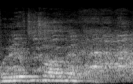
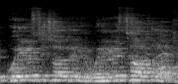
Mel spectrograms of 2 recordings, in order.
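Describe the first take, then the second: First: Mock straight guy, louder. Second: Mock straight guy. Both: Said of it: "straight guys are always like".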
